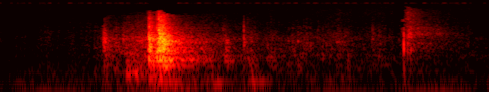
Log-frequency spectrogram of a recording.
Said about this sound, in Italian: Ecco qua, tavolo ribaltabile. Tac.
